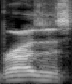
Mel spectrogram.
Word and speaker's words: Brazos: I looked into buying a brazus smoker and brazes is the correct way to say it I've I've learned over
